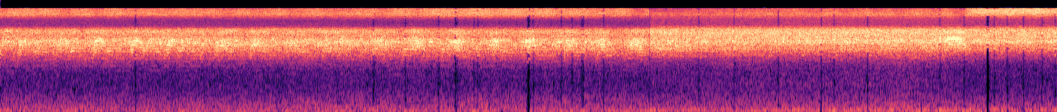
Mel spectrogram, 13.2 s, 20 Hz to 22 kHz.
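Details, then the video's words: Korean cicadas in chorus in a green forest in midsummer heat, July 25, 2024: an unbroken high-pitched buzzing wall from many insects, one upper band dropping out partway through while the rest of the drone carries on. "Korean cicadas, a chorus in a midsummer green forest | 한국 매미들의 한여름 초록 숲속의 합창"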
